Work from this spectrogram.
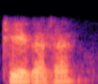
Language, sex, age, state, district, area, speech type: Kashmiri, male, 30-45, Jammu and Kashmir, Kupwara, urban, conversation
